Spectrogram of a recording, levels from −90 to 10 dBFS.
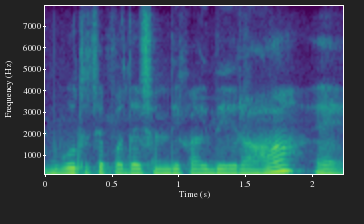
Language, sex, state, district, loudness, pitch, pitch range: Hindi, female, Uttar Pradesh, Shamli, -16 LUFS, 185 Hz, 175-200 Hz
